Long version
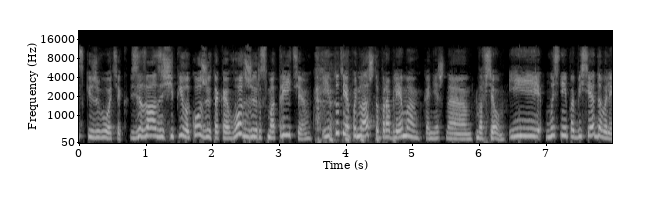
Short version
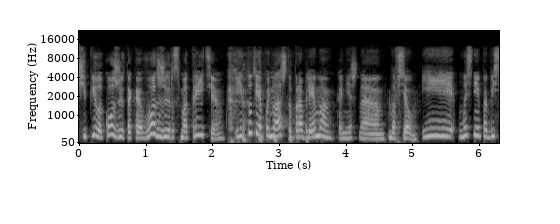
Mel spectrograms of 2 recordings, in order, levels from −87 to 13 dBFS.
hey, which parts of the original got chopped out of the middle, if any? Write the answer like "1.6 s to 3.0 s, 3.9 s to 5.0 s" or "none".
none

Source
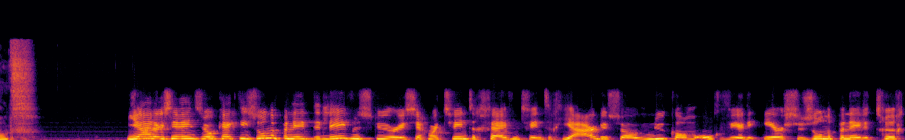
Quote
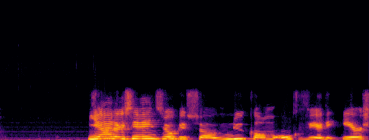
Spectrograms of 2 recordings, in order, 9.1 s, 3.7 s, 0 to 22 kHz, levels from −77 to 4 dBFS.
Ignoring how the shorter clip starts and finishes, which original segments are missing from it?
2.2 s to 6.0 s

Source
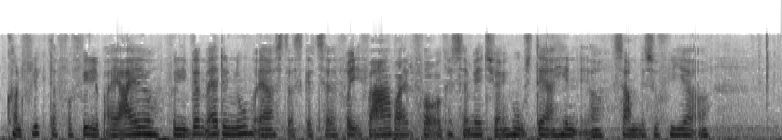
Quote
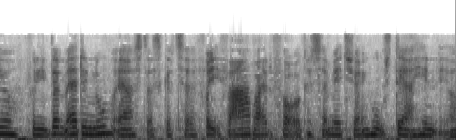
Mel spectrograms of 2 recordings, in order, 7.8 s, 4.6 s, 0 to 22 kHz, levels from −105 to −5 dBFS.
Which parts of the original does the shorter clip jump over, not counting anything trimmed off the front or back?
none

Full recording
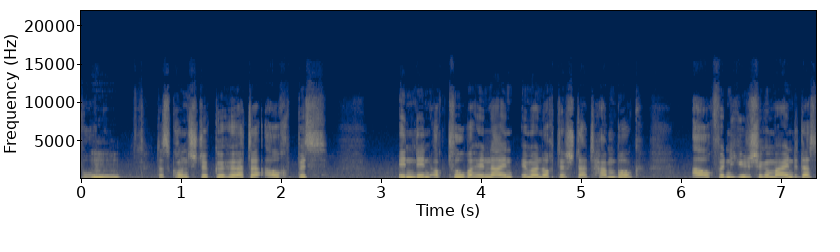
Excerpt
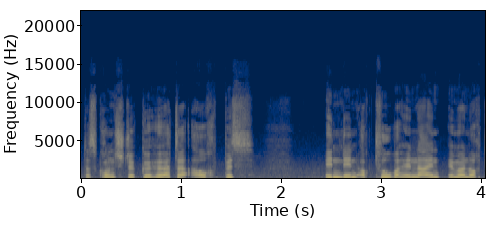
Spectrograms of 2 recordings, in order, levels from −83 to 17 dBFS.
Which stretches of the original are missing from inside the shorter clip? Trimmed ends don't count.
none

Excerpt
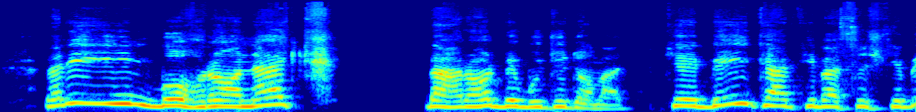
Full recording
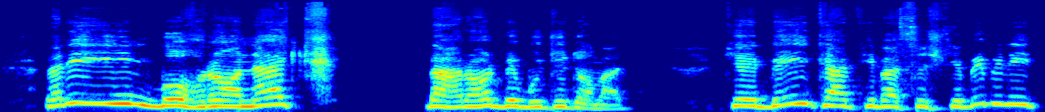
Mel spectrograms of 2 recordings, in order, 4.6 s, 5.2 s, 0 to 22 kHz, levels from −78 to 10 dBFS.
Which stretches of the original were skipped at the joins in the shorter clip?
3.2 s to 3.5 s

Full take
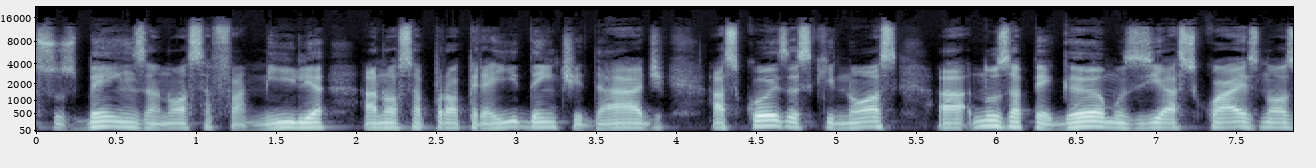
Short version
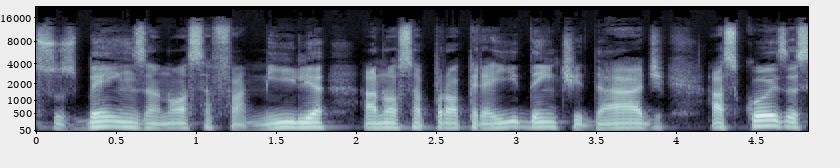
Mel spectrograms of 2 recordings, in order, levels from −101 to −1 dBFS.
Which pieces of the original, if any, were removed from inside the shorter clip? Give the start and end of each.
none

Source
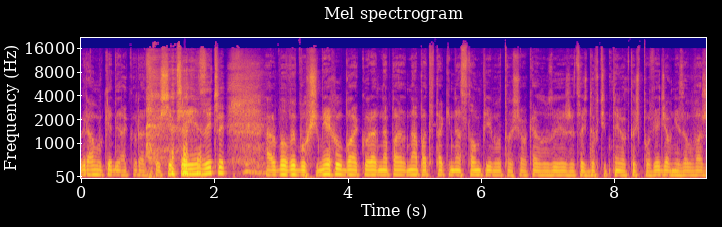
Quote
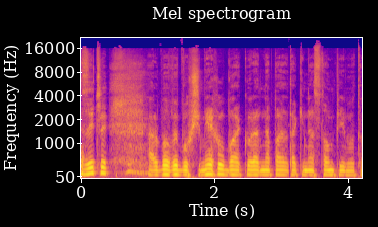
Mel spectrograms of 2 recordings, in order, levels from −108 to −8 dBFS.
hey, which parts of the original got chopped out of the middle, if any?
4.9 s to 5.3 s

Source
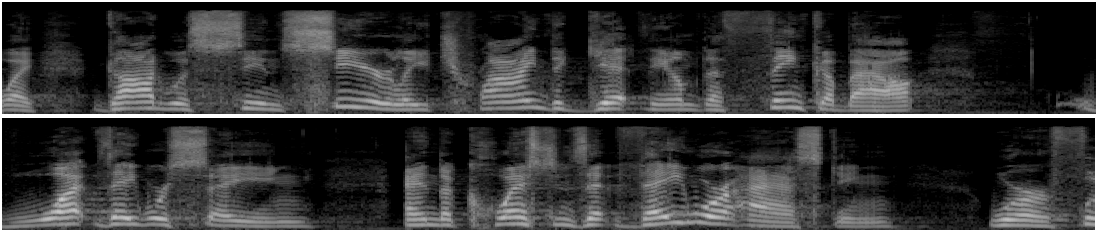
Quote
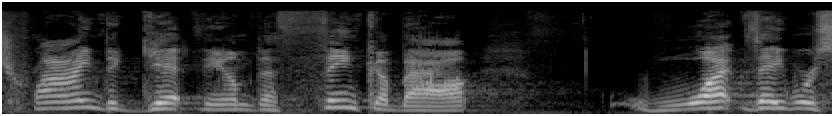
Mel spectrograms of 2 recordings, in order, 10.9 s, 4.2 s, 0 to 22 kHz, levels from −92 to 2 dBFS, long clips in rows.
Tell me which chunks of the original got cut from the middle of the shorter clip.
none

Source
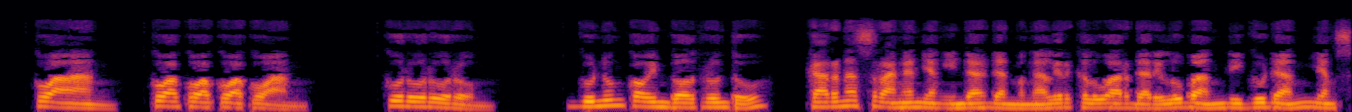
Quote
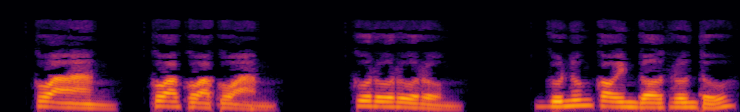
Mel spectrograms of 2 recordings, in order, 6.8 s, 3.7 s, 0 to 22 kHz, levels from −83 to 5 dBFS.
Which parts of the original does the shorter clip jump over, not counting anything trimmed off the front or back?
0.9 s to 1.1 s

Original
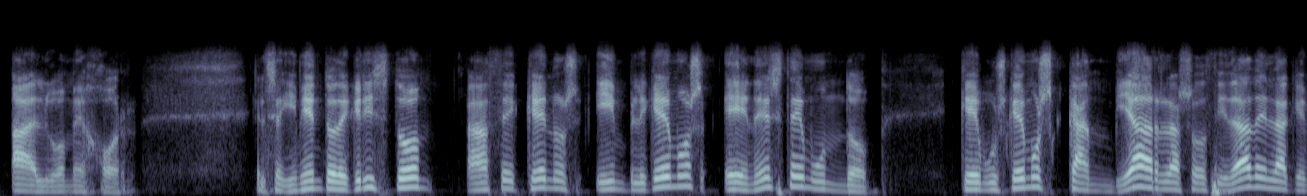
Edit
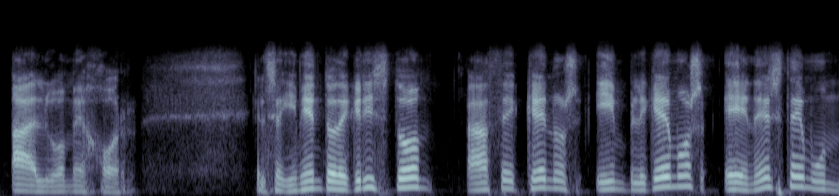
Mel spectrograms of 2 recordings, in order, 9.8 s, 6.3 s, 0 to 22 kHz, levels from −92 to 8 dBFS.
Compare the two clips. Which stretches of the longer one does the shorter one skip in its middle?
none

